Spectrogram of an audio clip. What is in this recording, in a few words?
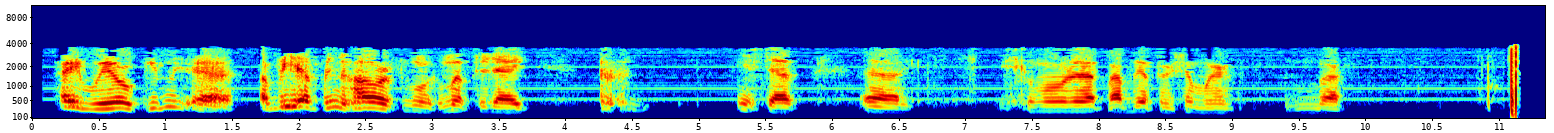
Voicemail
